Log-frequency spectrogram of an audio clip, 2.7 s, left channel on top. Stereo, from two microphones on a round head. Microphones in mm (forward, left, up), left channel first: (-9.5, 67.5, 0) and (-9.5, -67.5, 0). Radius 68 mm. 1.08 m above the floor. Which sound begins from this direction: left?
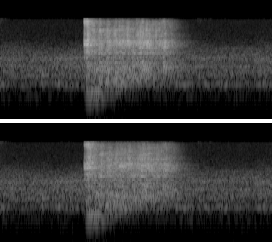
Crushing, at 0.8 s.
